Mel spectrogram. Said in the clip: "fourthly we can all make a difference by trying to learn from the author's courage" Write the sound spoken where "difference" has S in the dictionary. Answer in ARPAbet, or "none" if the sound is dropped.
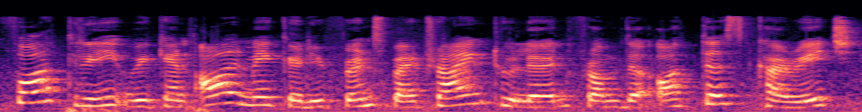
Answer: S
